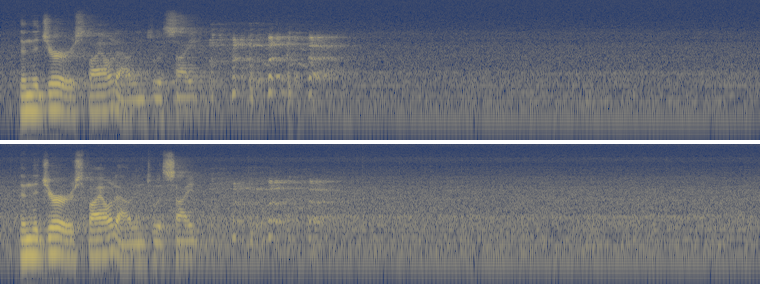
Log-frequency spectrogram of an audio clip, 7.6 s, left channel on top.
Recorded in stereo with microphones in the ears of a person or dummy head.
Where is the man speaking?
15° right (ahead or behind), 0.5 m; by 2.0 s 75° right (ahead or behind), 1.3 m.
